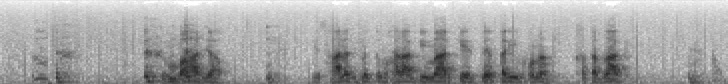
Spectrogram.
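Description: A young woman speaks urgently and with emotion, close by.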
